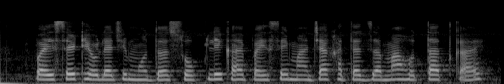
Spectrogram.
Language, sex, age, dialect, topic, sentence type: Marathi, female, 56-60, Southern Konkan, banking, question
